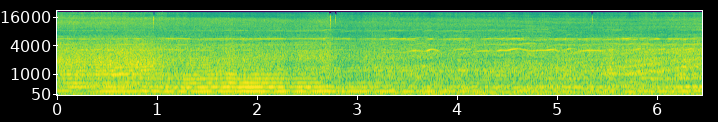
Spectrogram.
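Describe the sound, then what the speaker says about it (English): A FIMI X8 SE 2022 edition drone flies back toward its landing spot, giving a continuous high-pitched propeller whine with a steady motor hum, loud and close throughout with no talk. "So the drone's up here coming back to home."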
